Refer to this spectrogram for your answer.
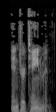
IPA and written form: en.t̬ɚˈteɪn.mənt (entertainment)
